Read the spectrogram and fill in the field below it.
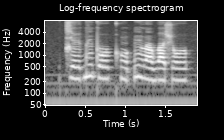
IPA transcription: t͡ɕ e˨ ɪ̯ d ĩ˦ t o˨ ʊ̯ kʰ ũ˨ ʔ ĩ˦ l ã˨ w ä˨ ʃ o˨ ʊ̯

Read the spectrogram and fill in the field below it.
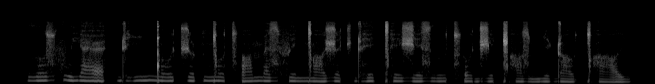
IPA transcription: ð o z f u j æ | ɖʱ i ŋ͡ǃ o t͡ʃ o ʈ ŋ͡ǀ o t͡sʼ ɒ m æ z f e ŋ͡ǀ ɒ ʒ ɒ t͡ʃ ɖʱ e ǀʰ e ʒ e z ð u t͡sʼ o d͡ʒ e ǁʰ ɒ z m i ɖ ɒ u̯ ǀʰ ɒ i̯

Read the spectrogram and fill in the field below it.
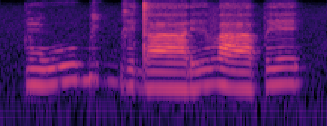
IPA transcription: ɾ ũ˨ w uː˦ b i˦ ɡ͡b ɪ˨ d aː˨ ɾ ɪ˦ β aː˨ p e˦

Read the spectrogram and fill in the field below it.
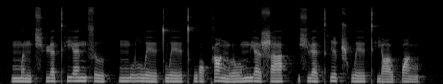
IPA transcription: m ə˨˩ n t͡ɕʰ ɥ ɛ˦ t̪ʰ j ɛ˦ n s ɹ̩˨ | m u˨˦ l w e˨˩ ɪ̯ t̪ w e˨˦ ɪ̯ t̪ʰ w ɔ˨˩ k ɑ˥˨ ŋ l o˨˦ ʊ̯ m j ɛ˥˨ ʂ ä˦ | ɕ ɥ ɛ˨˦ t̪ʰ i˦ ʈ͡ʂʰ w e˨˦ ɪ̯ t̪ʰ j ɑ˨˩ ʊ̯ p ɑ˥˨ ŋ

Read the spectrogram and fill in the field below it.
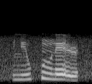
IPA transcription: lʲ ə w p ũ ɾ ɛ ɭ

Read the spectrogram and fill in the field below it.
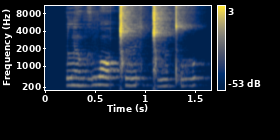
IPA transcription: l ə̃˨ v ə̤˨˦ v ɔː˨ ǀ øː˨˦ s ɡ͡ǀ ø˧ l tʼ o̤˦

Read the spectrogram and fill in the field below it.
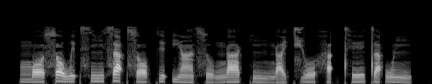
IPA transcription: m ɔ˨ sʰ ɔ˦˨ w ɪ˦ ʔ sʰ ĩ˦ sʰ ä˦ ʔ sʰ ɔ˨ k ɪ˦ ʔ j ã˨ s o˨ ŋ ä˦ k ĩ˨ ŋ ä˨ t͡ɕ o˦ h ä˦ ʔ tʰ e˦ t ä˦ ʔ w ĩ˦˨

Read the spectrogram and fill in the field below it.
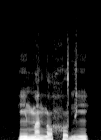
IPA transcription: ĩ˦ m ã˨ n ɔ˦ h o˨ d ĩ˦˨

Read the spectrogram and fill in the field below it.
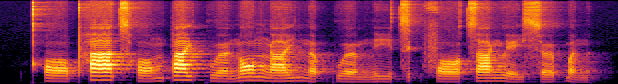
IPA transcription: kʰ ɔː˨ pʰ aː˥ t͡sʰ ɔː˨˧ m p aː˥ j kʷ œː˨ n̪ ɔː˥ ŋ aː˨˧ j n̪ ɐ˨ p̚ kʷ œː˨˩ m n̪ iː˨˩ t͡s ɪ˧ k̚ f ɔː˨ t͡s aː˧ ŋ l e˨˩ j s œː˨˥ p̚ ɐ˨ n

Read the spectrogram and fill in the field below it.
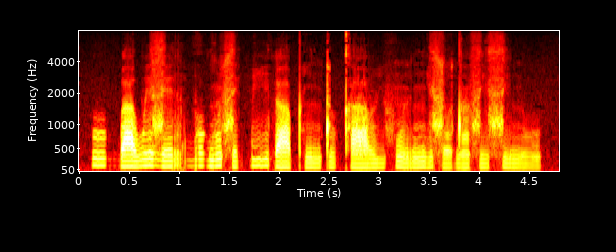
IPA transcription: uː˦ ɡ͡b a˦ w ɪ˦ z e˨˦ r ɡ͡b o˦ ɡ ũ˦ s e˨ k͡p iː˦ ɗ aː˨ pʰ ĩ˨ n t u˨ kʰ aː˨ β i˨ f ũ˦˨ r ɲ i˦ s o˨ d ã˨ s i˨ s i˦˨ n u˨

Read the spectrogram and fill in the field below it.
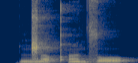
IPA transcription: ŋ͡ǁ ɜ qʼ æ̃ d͡z ɔ

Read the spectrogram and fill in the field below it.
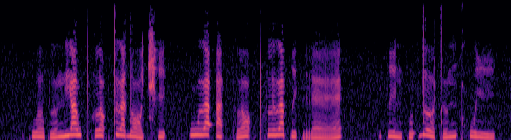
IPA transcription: k w ɤː˨˩ p l u˦˥ n j a˥˩ w pʰ l ɔ˦˥ ʔ t ɯ˧ a̯ d ɔː˩˦ t͡ɕʰ i˨˩ t̚ | w ɯ˥˩ a̯ ʔ a˨˩ t̚ k l ɔ˥˩ ʔ pʰ l ɯ˥˩ a̯ p i˨˩ t̚ r ɛː˩˦ | p i˨˩ n p u˦˥ ʔ d ɤː˨˩ t ɯ˦˥ ŋ kʰ w iː˨˩

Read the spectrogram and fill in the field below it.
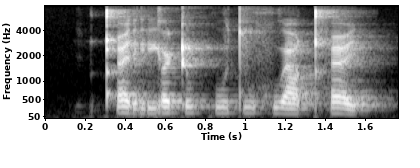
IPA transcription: qʼ i˥˩ r j ʌ˥˧ ʈ u˥˩ kʷ a˥ tʷ ʌ˥˧ xʷ aː˥˧ qʰ i˥˩

